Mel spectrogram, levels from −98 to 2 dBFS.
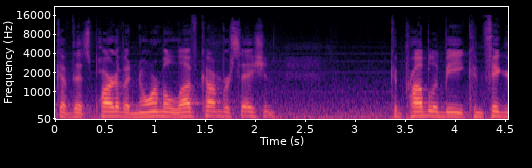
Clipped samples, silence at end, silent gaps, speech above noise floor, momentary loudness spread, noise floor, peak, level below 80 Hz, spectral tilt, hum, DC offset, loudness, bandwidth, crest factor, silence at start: under 0.1%; 0 s; none; 20 dB; 21 LU; -50 dBFS; -12 dBFS; -56 dBFS; -7 dB/octave; none; under 0.1%; -30 LUFS; 15 kHz; 20 dB; 0 s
